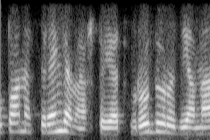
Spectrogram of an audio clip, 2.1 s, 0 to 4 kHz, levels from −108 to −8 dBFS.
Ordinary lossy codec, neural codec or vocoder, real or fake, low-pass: Opus, 16 kbps; none; real; 3.6 kHz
